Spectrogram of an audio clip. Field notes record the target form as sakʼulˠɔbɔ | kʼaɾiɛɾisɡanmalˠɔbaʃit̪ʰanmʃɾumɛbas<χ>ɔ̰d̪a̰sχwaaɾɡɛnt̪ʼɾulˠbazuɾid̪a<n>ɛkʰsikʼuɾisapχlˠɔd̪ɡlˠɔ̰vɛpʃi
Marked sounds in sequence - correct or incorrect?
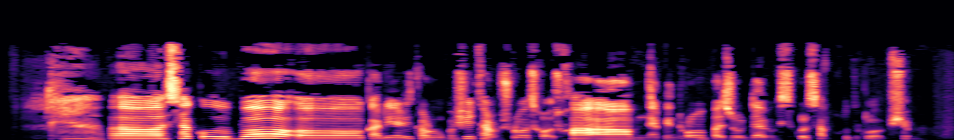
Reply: correct, incorrect: m

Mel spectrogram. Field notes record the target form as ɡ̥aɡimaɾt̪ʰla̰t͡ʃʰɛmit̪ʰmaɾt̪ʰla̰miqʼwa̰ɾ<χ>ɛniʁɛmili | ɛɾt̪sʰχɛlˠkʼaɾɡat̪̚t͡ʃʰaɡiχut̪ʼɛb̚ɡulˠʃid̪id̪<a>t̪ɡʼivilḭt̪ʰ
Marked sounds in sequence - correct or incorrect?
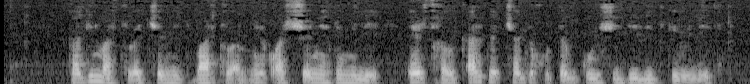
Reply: incorrect: ʃ, incorrect: i

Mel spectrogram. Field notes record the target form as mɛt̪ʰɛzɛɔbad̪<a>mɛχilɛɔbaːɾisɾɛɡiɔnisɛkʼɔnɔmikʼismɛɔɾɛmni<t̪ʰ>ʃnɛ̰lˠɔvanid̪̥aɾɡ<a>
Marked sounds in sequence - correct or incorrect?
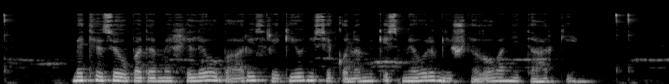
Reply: correct, incorrect: none, incorrect: i

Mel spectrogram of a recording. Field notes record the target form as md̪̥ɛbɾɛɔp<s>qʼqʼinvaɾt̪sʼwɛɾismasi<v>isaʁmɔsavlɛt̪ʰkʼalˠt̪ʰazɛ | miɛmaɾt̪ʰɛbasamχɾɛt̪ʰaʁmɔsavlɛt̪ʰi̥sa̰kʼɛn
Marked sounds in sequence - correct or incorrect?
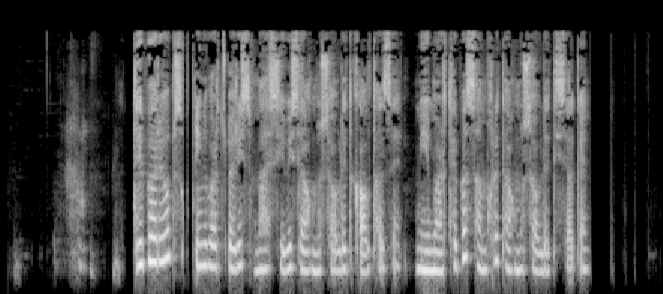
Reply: correct, correct

